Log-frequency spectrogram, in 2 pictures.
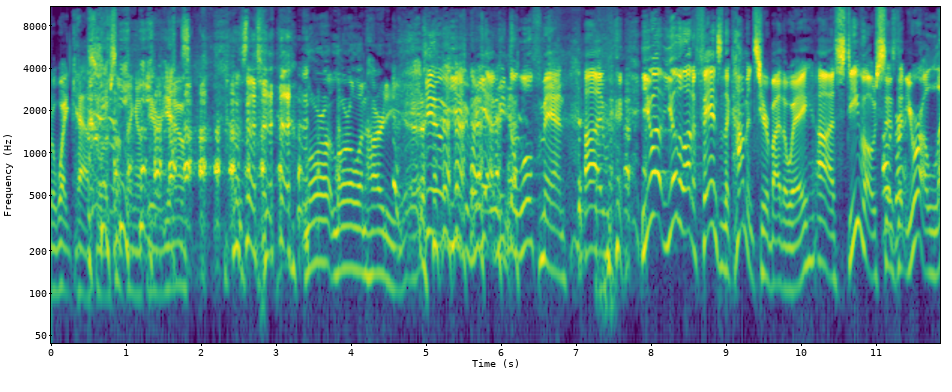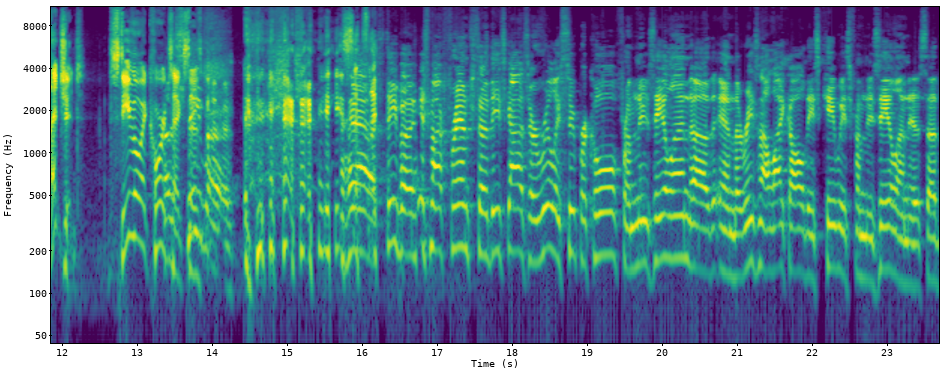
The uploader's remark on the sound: live from FreightWaves' Cold Chain Summit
